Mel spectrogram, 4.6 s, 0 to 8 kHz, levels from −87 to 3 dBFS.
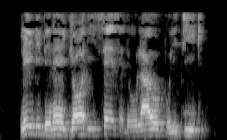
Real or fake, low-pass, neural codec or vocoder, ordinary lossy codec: real; 7.2 kHz; none; MP3, 24 kbps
